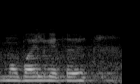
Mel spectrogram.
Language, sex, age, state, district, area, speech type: Goan Konkani, female, 18-30, Goa, Quepem, rural, spontaneous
